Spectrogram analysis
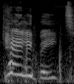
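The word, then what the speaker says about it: Chalybeate: Is it Kaylee Beat? Yes, yes. Kaylee Beat, right. Okay. Shady beats. Shows we've never heard of it. And Local pronunciation. Kaylee Beat.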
